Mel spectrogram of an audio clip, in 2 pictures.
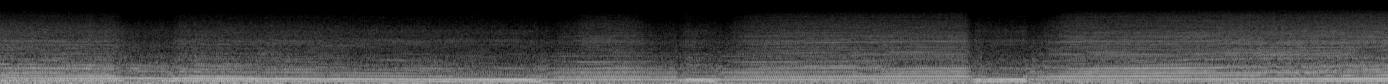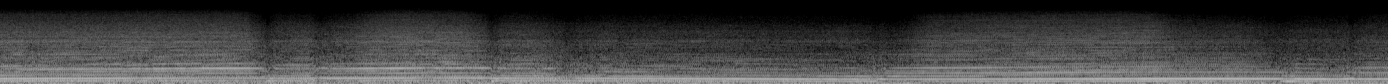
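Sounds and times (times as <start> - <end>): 
NASCAR race car driving at fast speed: 0.0 - 27.7.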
